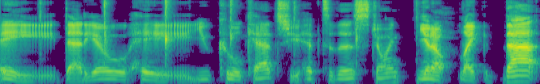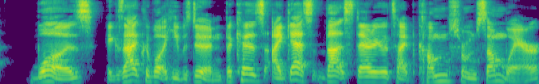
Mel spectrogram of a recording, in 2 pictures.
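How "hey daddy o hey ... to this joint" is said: hip, soft, cool, jive-talking beatnik style. Imagining someone trying to pass as a beatnik, beatnik voice. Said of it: "trying to pass as a beatnik".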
